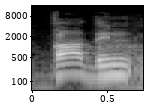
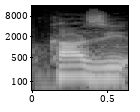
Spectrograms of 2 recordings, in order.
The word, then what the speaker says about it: Qadi: Qadin in Arabic, or Qazi as some pronounce.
